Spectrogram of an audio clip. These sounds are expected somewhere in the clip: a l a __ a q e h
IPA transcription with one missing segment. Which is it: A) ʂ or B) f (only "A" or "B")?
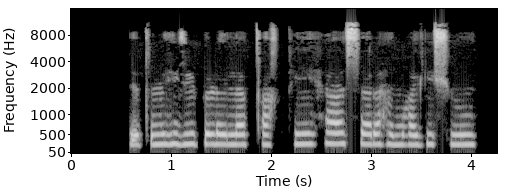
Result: B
